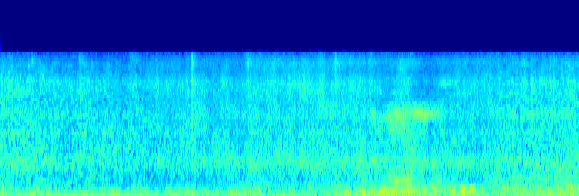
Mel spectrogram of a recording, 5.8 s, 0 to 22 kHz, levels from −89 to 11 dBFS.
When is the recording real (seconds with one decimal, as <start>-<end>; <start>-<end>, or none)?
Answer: 0.0-1.5; 5.0-5.8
